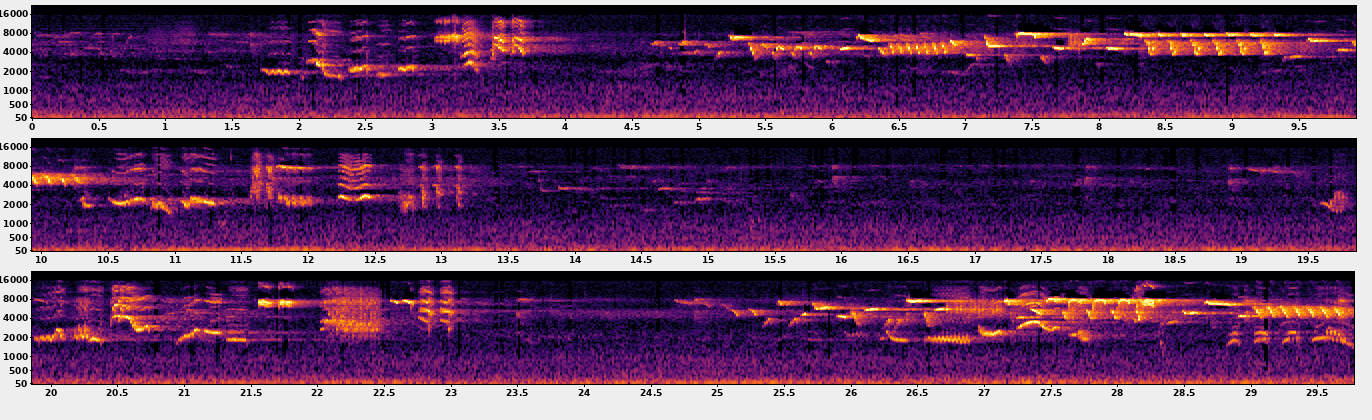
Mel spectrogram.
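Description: Songbird singing: varied chirps and fast high trills in two long bouts with a pause of several seconds between them, over a faint steady low hum.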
